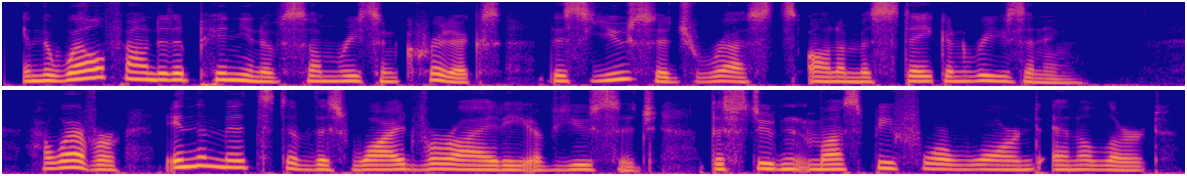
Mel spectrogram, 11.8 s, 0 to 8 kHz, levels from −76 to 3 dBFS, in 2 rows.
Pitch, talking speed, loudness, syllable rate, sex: 180 Hz, 165 wpm, -18 LUFS, 5.4 syllables/s, female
